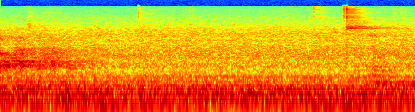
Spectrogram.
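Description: Steady low rumble of room noise in a large hall, with no distinct event, and a short faint hiss near the end.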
